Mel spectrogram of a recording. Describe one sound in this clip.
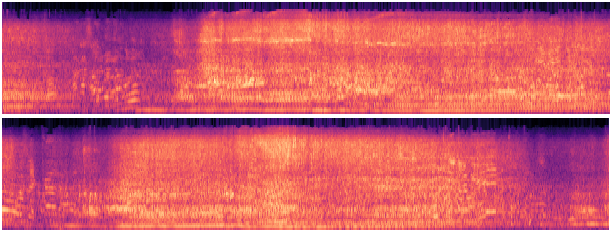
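Small rally hatchbacks rev hard and shift gears as they climb past one after another.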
